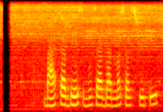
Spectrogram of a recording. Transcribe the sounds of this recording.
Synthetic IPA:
bʱasad̪esbʱusad̪ʱʌrmʌsʌ̃nskɾit̪i

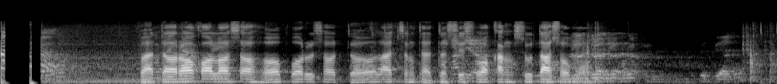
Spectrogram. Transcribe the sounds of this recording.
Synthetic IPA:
b̥ä̤t̪ɔɾɔkɔlɔsɔɦɔpɔɾusɔd̪̥ɔ̤lad̥ʒ̥ə̤ŋd̪̥ä̤d̪̥ə̤ssiswɔkaŋsut̪asomɔ

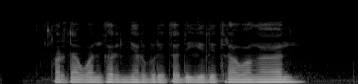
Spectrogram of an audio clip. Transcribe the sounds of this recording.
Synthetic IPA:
part̪awankəɾɲarbəɾit̪adiɡilit̪ɾawaŋan

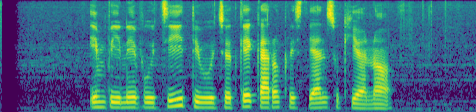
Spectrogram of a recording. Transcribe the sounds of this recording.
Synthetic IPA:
ʔimpinepud̥ʒ̥id̪̥i̤wud̥ʒ̥ṳt̪̚kekaɾokɾist̪ijansuɡ̥iɔnɔ

